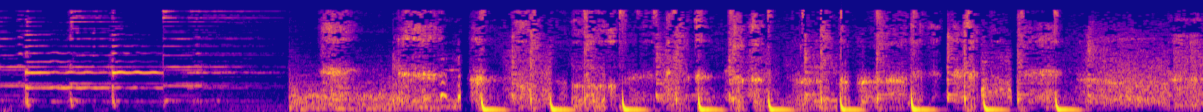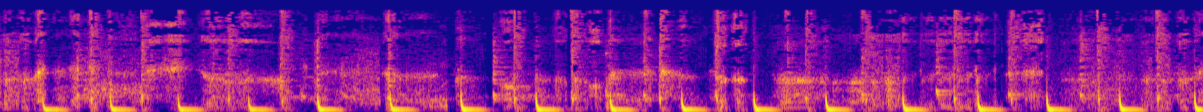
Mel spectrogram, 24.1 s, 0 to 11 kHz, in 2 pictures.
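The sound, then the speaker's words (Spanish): Recordings of a man snoring, edited and mixed into a rhythmic piece: a short tonal opening, then loud, rasping snores over a steady, regular low thumping beat that runs to the end. “Estuve filmando a mi marido cada vez que roncaba por 4 años. Mezclándolo de una forma especial, con la ayuda de mi sobrino, salió esto.”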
